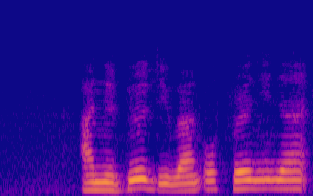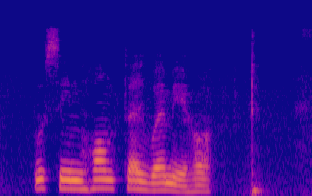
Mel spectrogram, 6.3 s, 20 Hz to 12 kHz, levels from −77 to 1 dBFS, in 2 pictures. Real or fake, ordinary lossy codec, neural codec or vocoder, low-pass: fake; MP3, 96 kbps; codec, 16 kHz, 0.5 kbps, X-Codec, WavLM features, trained on Multilingual LibriSpeech; 7.2 kHz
